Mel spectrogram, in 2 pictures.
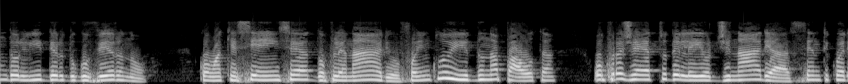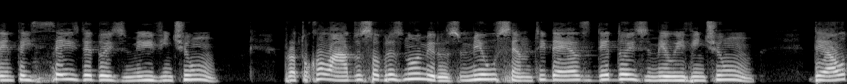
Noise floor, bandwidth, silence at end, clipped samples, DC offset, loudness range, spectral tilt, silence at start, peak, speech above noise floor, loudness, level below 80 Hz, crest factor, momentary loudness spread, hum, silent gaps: -49 dBFS; 7.8 kHz; 0 s; under 0.1%; under 0.1%; 2 LU; -7 dB/octave; 0 s; 0 dBFS; 39 dB; -11 LUFS; -58 dBFS; 10 dB; 6 LU; none; none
